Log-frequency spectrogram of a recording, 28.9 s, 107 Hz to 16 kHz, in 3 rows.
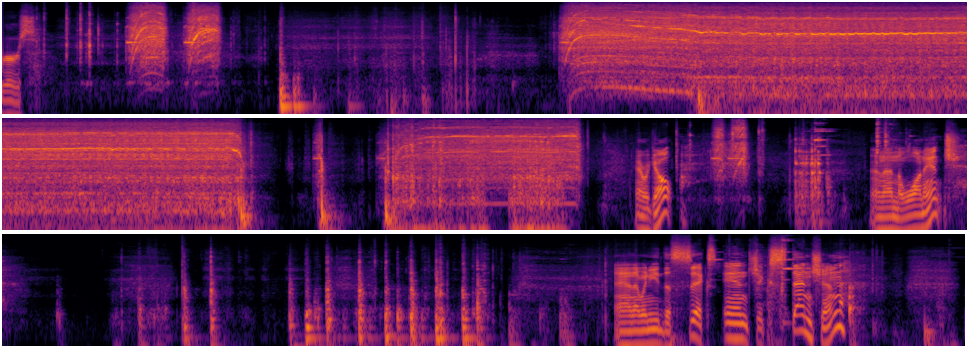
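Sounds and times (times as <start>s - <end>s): power drill boring wood: 0.7s - 2.3s, 5.5s - 15.5s, 16.7s - 17.2s
knocks: 2.8s - 3.7s.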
